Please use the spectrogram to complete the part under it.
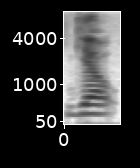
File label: "ghiauh1", Taiwanese syllable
